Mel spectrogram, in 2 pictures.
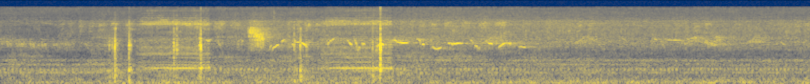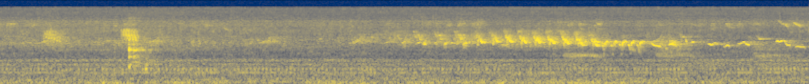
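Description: Faint outdoor ambience with small birds calling: scattered short high chirps in the first few seconds and again around nine seconds in, then a rapid, pulsing trilled song from about twelve seconds in.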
